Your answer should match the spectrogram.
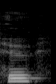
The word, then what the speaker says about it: who: Previously here, as well as with who, the H is silent.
